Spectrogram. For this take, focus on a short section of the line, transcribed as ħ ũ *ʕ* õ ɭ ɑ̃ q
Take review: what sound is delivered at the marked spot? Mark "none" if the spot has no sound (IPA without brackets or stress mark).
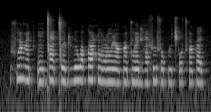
ʕ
